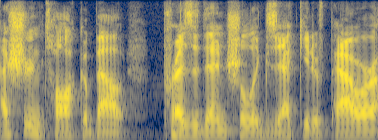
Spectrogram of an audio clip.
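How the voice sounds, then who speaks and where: A man with a plain, everyday voice speaks at a moderate pace and medium pitch, with ordinary pitch variation. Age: young. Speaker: legal podcast co-host. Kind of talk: casual chat.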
